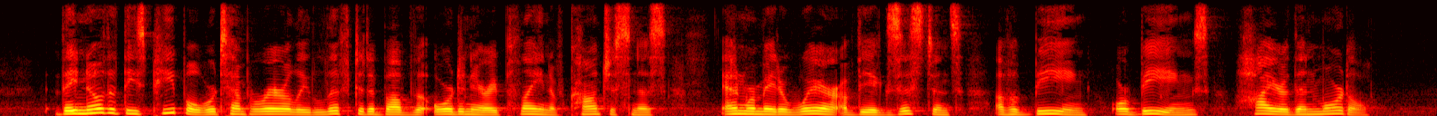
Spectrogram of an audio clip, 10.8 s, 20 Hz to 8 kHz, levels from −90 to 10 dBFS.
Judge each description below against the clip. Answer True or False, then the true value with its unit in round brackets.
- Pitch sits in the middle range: True (175 Hz)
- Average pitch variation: True (3.8 semitones)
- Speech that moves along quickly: False (160 wpm)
